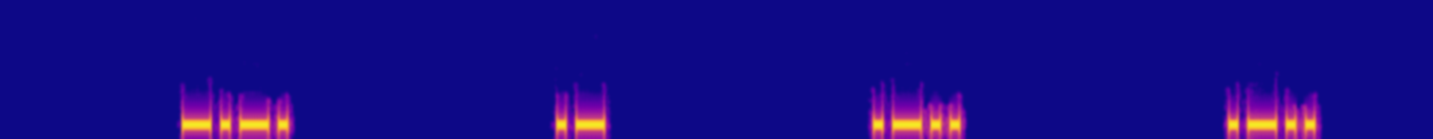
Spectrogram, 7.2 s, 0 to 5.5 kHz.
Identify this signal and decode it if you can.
Morse code, heard as a keyed tone, about 25 wpm, spaced as for 6 wpm, 600 Hz. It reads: CALL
